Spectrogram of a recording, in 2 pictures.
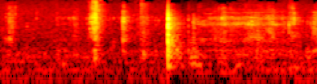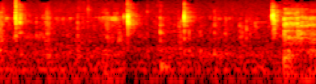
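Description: Close-miked chewing and wet lip smacking while eating sauce-covered chicken wings, with a scattering of sharp smacks, the loudest about a second and a half in.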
